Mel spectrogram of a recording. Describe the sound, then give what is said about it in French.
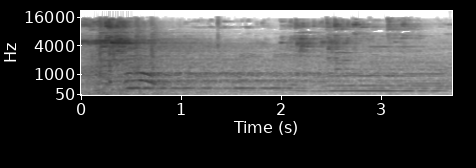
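A burst of metallic clinking and rattling as chains lying on the floor of a small room start to move rings out at the start, then fades beneath a steady, low droning tone that carries on to the end. “Les chaînes se sont mises à bouger et mon cœur s'est arrêté.”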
